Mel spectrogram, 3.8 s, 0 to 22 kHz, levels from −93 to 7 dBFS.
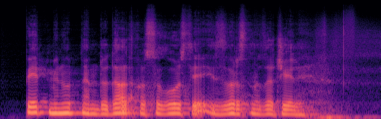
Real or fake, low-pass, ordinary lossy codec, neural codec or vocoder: fake; 19.8 kHz; none; autoencoder, 48 kHz, 32 numbers a frame, DAC-VAE, trained on Japanese speech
